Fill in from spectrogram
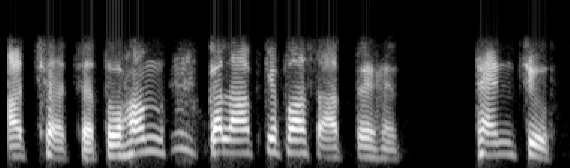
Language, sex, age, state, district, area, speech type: Urdu, male, 60+, Uttar Pradesh, Lucknow, urban, conversation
